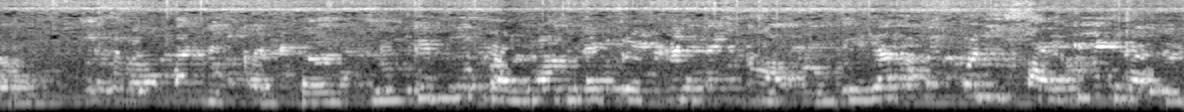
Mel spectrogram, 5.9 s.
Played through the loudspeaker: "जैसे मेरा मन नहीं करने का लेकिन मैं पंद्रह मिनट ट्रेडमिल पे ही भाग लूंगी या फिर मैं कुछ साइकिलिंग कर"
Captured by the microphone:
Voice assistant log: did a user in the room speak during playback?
No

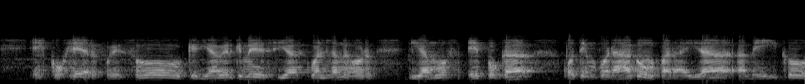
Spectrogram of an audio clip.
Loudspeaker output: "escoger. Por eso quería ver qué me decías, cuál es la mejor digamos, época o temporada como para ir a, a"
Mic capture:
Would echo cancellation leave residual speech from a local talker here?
No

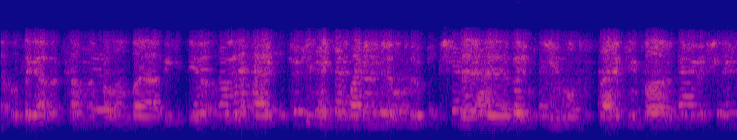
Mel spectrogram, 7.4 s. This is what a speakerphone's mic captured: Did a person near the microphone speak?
No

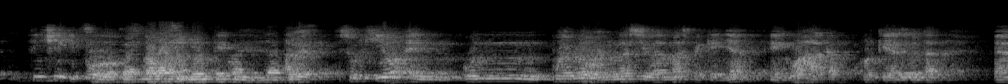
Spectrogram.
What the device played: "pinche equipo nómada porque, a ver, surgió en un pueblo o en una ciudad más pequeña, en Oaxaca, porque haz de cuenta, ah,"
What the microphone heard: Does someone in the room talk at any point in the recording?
Yes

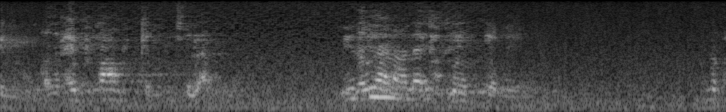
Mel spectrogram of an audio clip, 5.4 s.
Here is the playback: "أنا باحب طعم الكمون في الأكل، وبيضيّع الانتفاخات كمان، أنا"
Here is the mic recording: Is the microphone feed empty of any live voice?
No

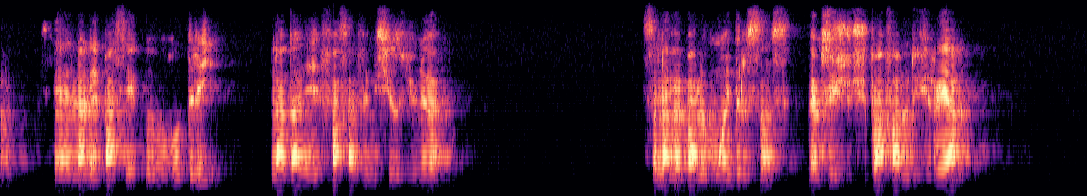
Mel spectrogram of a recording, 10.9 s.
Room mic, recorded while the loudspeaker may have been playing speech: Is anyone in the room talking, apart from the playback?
No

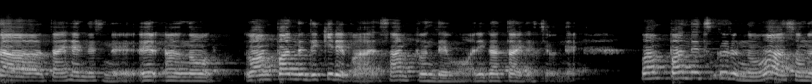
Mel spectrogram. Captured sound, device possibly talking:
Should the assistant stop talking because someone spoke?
No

